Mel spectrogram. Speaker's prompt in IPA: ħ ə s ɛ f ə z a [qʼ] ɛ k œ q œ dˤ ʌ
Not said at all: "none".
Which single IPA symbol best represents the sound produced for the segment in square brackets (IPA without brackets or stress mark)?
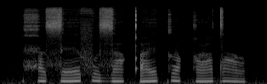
qʼ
